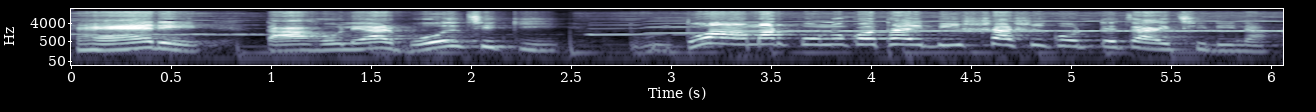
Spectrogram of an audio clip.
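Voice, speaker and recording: A woman's voice: fairly high pitch, very animated, moderate pace, pushed and bright. A woman voicing a scheming, vengeful village gossip in a cartoon, with an insistent, dramatic manner and music behind. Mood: insistent, exasperated. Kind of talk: Bengali cartoon voice acting.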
